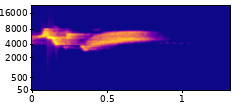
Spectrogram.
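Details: Eastern crowned warbler, recorded in 2020 for Korea's National Institute of Biological Resources: one high, thin phrase that starts with a sharp note and slides into a drawn-out, slightly rising buzzy whistle lasting under a second, with a quiet background.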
